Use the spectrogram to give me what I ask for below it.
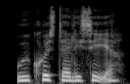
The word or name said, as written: udkrystallisere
